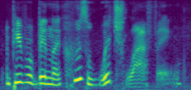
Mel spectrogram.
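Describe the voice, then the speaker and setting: A woman's voice: on the high side, a little fast, no room sound. A woman hosting a podcast, chatting casually, telling stories with lots of laughter and swearing. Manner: laughs often, swears freely, animated storytelling. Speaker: podcast host. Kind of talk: casual chat.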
